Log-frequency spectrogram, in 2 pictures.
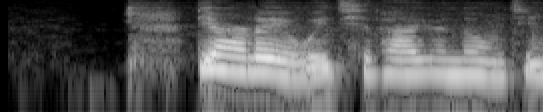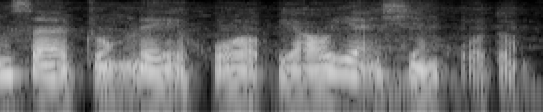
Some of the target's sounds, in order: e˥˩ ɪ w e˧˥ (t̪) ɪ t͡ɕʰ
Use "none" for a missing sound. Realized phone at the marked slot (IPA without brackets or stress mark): none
